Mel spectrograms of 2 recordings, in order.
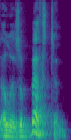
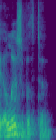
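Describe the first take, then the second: First: The stress is on the middle syllable. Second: The stress is not on the middle syllable. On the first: The speaker is a local who knows the town. The speaker calls it right. "The emphasis is on the middle syllable" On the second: The speaker is an outsider to the town. The speaker calls it wrong. "we can tell the foreigners because they say Elizabethton"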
